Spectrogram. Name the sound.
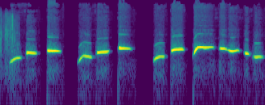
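whistling a tune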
